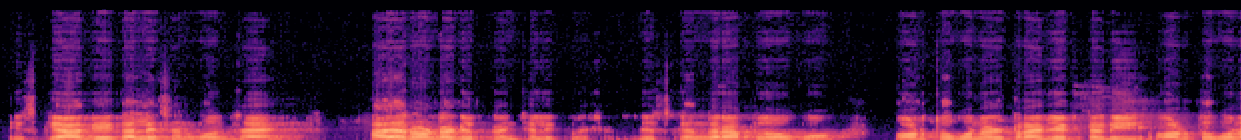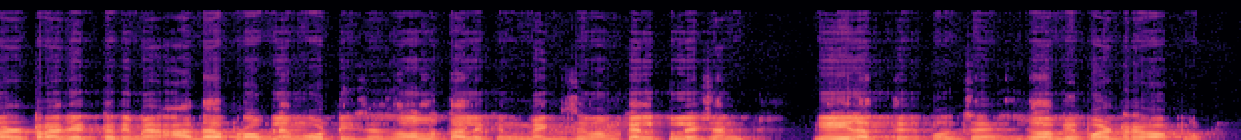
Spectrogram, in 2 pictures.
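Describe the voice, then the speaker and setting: Over a dull, lo-fi recording, a stern math teacher from Maharashtra, India, delivers an online lesson at a moderate pace. His voice sits on the high side. He reprimands his students, repeats points, and blends in English math vocabulary.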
